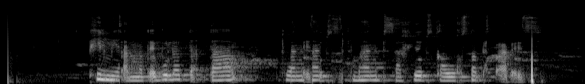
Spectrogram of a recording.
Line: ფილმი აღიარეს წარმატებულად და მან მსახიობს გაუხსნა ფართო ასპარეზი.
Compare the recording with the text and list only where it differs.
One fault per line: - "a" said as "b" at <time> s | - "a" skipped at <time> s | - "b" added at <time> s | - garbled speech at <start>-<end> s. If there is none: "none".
- "აღიარეს" skipped at 1.2 s
- garbled speech at 2.8-3.5 s
- "ფართო" skipped at 4.8 s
